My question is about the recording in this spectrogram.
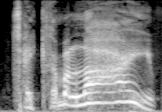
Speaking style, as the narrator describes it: screams Lorg above the savage howls of his troll legion

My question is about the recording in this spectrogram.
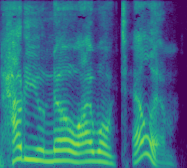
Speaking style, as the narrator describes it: he shouts at Luthen

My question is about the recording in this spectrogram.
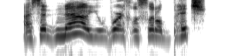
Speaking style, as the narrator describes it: her boss snarled

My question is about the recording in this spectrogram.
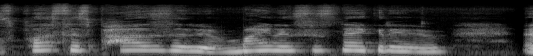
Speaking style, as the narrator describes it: Woody yells

